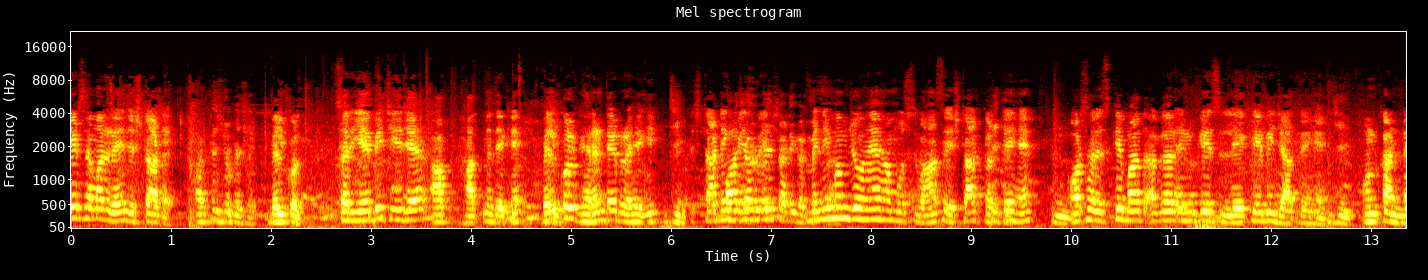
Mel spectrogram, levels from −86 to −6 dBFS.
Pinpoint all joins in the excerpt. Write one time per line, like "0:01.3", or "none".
0:06.2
